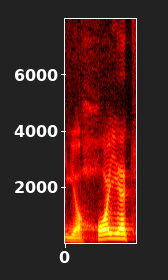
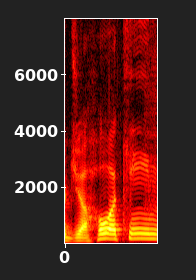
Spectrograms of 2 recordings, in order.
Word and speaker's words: Jehoiakim: and we call that we pronounce that yahoiah or jehoiakim in English this is Nico's doing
